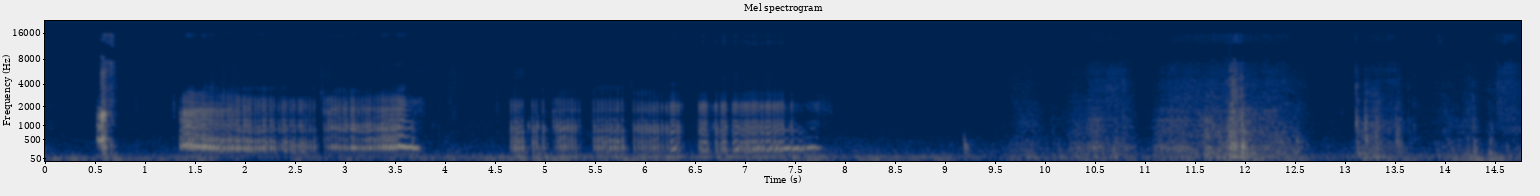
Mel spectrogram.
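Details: Pomeranian eating raw pork backbone, with three stretches of whiny, growly moaning and brief breaks between them. Crunching and chewing noises follow as the dog works on the bone.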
